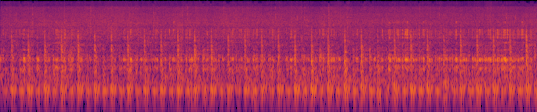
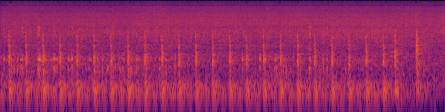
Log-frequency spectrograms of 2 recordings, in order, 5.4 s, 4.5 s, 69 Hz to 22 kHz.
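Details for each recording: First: Wilesco D20 toy steam engine at about 1.6 bar, running clockwise: a steady high hiss over quick exhaust chuffs as the safety valve lifts normally. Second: Wilesco D20 toy steam engine reactivated; light, sharp knocks repeat several times a second, knocking audible while running, quieter when reversed.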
